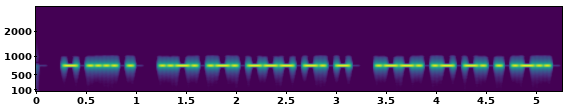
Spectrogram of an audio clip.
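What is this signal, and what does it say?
Morse code, heard as a keyed tone, about 30 wpm, 750 Hz. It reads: THE FRONT PANEL
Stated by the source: Morse practice transmission at 30 WPM.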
